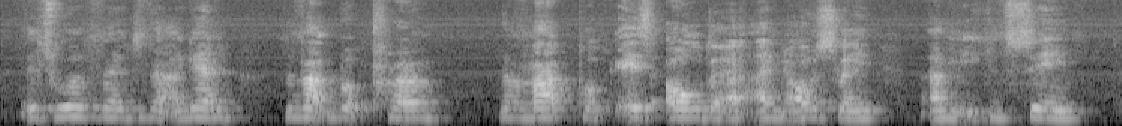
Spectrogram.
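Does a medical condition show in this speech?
Yes: cerebral palsy.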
